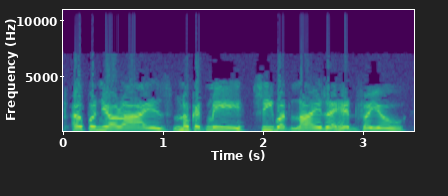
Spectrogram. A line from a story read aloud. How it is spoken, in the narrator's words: shout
